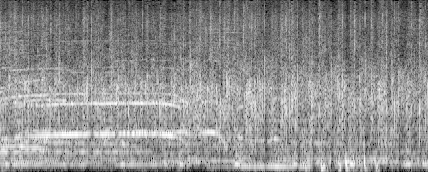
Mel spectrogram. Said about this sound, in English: Just so you know, you guys didn't clap loud enough for Chicago, and I'm hurt.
